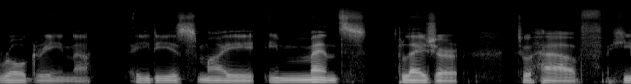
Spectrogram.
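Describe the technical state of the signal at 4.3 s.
At 4.3 s the speech signal is intact, with no audible fault at that moment.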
